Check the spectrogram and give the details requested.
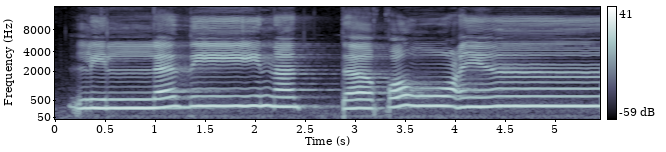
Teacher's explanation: ada huruf lin karena ada waw sukun sebelumnya fathah. Maka cara membunyikannya cukup dilembutkan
